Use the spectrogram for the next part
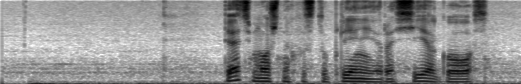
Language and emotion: Russian, sad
